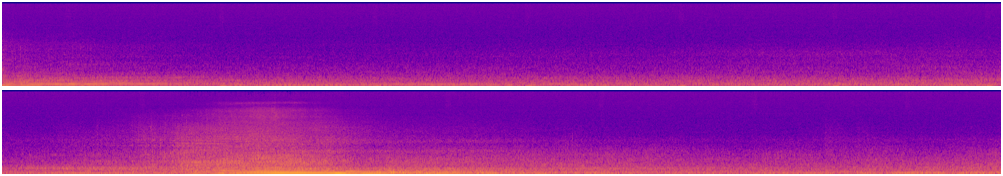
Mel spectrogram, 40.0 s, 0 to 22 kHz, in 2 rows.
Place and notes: Berlin: Vermessungspunkt Friedelstraße / Maybachufer - Klangvermessung Kreuzkölln ::: 16.12.2010 ::: 01:27
Berlin, Germany, 16 December 2010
